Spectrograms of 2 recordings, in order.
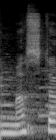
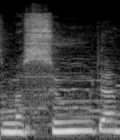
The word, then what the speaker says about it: Masuda: This time I'll be using the Musta method. I know everyone says Masuda method, but the Sue is not pronounced like that in Japanese.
